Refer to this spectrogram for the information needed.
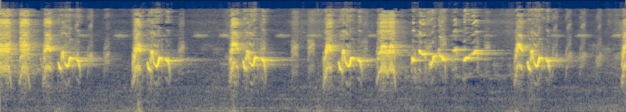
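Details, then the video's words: Lively sooty-headed bulbul, original song without fill-in phrases, played to lure bulbuls; liquid, bubbling phrases about once a second, each introduced by a brief sharp tick. "Suara Burung Kutilang Gacor ASLI Tanpa isian, Ampuh untuk Pikat Kutilang bikin kutilang Ribut gacor"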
